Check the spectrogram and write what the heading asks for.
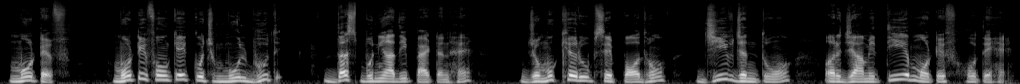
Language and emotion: Hindi, neutral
